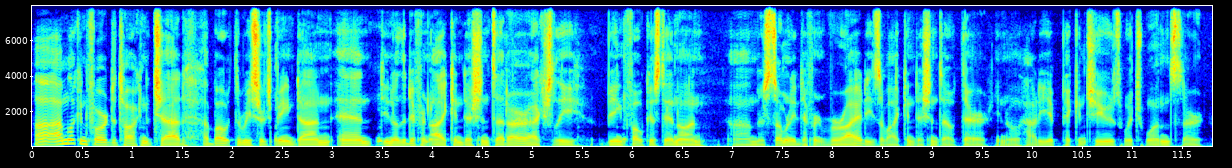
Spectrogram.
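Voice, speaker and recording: A male podcast co-host talking in a measured, thoughtful way. His voice is low and mellow, recorded dry and close. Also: no echo. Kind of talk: casual chat.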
